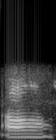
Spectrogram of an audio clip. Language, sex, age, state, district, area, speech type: Assamese, female, 45-60, Assam, Darrang, rural, conversation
